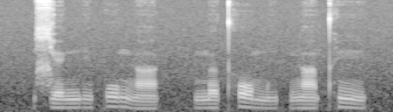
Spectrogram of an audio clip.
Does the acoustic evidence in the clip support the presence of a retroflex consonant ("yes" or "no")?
no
